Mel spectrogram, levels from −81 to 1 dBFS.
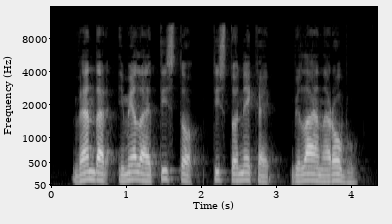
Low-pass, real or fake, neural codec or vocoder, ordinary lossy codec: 10.8 kHz; real; none; MP3, 48 kbps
